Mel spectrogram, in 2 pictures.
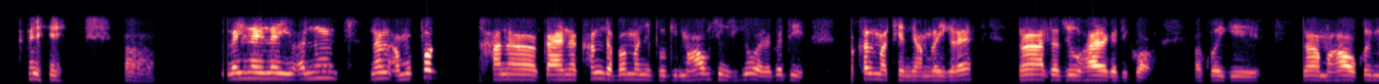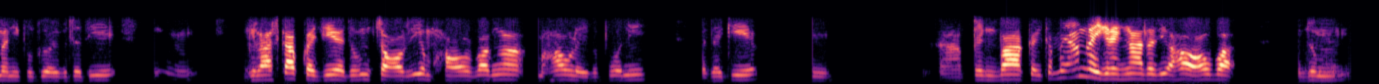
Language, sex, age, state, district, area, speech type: Manipuri, male, 30-45, Manipur, Kangpokpi, urban, conversation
